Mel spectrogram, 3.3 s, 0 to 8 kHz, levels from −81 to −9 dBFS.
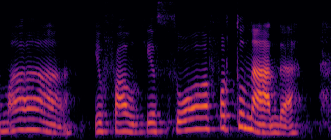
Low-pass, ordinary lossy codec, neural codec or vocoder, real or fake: none; none; codec, 16 kHz, 4.8 kbps, FACodec; fake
